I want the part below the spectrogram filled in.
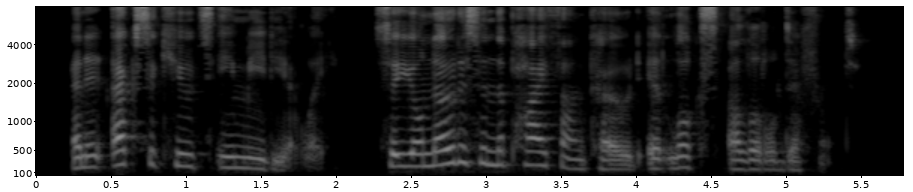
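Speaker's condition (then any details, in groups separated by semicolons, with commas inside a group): No condition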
